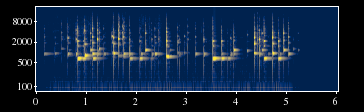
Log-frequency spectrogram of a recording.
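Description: Chimes for an opening logo sting: a quick, uneven run of struck bell-like notes, each ringing briefly, that stops abruptly about five seconds in.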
